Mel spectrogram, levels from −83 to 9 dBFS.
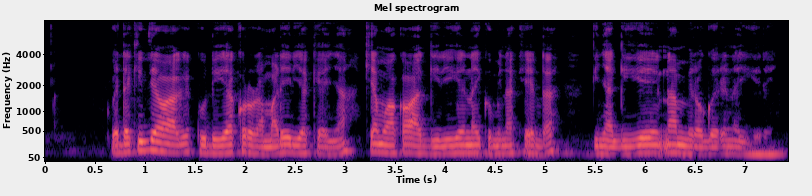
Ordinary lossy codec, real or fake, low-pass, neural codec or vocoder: none; real; none; none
